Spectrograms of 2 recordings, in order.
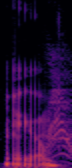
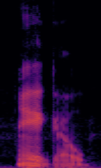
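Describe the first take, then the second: First: Said in the usual way. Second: Low goofy voice. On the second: Pretend. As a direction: drop into a deep silly "There you go". Repeats phrase, second much lower.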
